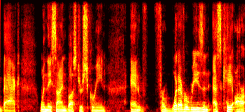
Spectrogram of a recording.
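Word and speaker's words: Skrine: he wasn't coming back when they signed Buster screen and for whatever reason SKR ine how that's pronounced screen I don't know I learned that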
